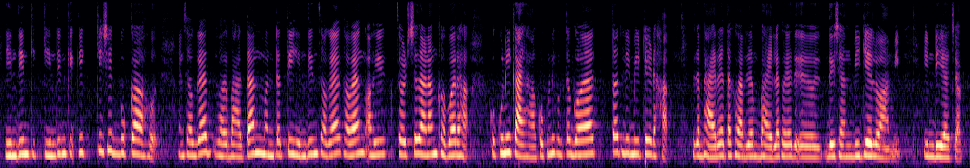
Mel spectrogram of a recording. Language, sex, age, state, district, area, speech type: Goan Konkani, female, 18-30, Goa, Pernem, rural, spontaneous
